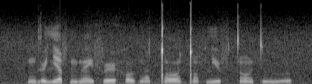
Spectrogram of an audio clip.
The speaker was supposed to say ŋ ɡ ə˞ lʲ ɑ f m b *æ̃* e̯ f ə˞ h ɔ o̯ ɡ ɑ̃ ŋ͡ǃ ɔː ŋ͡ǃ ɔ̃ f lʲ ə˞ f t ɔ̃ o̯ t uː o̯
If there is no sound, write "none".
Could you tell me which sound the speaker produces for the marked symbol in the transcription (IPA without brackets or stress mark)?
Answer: æ̃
